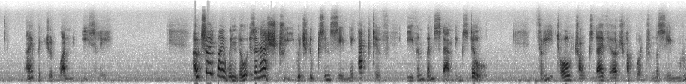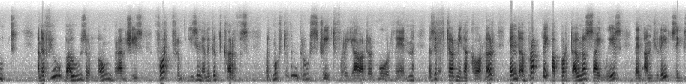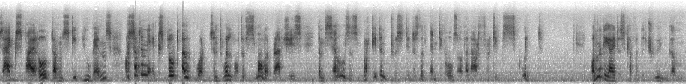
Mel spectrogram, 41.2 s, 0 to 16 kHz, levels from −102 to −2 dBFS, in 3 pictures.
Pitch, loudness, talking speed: 225 Hz, -18 LUFS, 150 wpm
